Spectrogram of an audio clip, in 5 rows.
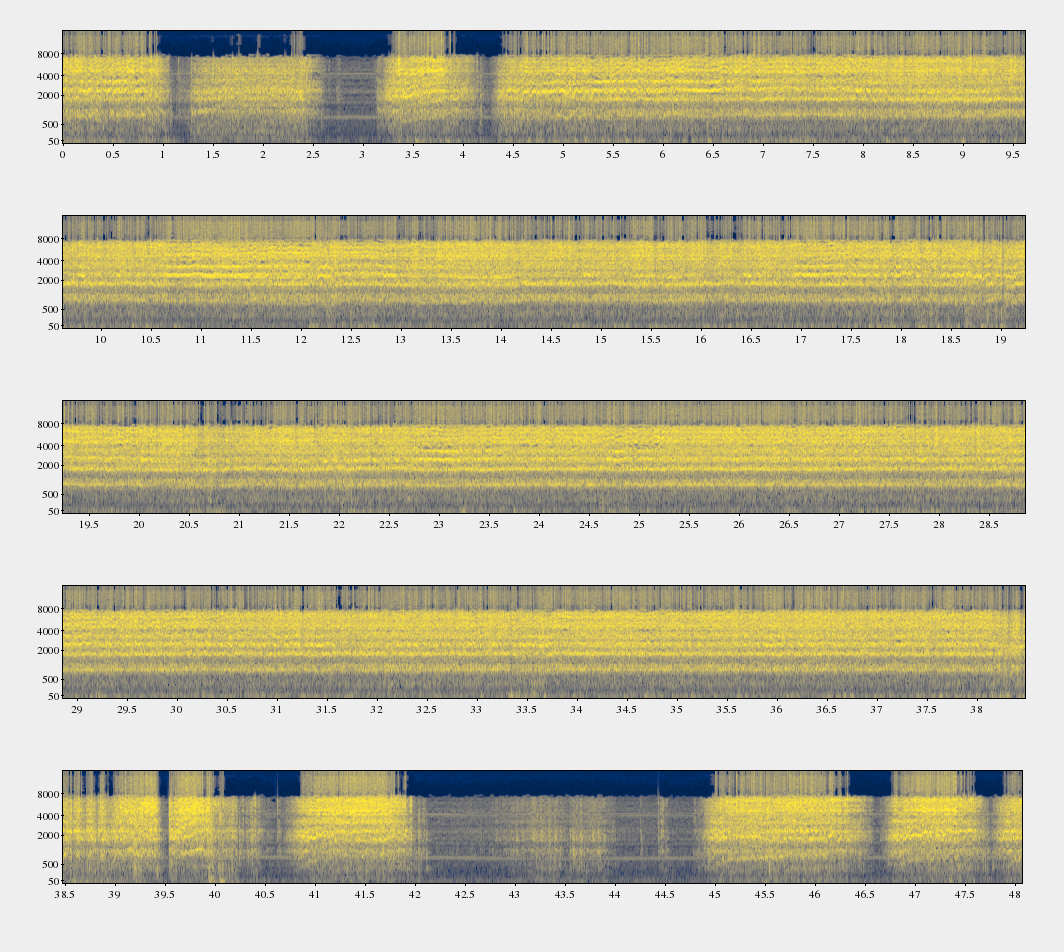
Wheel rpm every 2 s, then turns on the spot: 130, 60, 150, 230, 220, 220, 220, 220, 230, 230, 220, 230, 230, 230, 230, 230, 240, 230, 230, 180, 120, 30, 80, 110.
42-44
